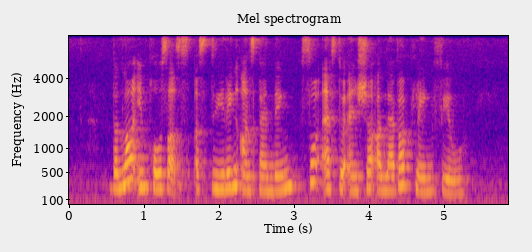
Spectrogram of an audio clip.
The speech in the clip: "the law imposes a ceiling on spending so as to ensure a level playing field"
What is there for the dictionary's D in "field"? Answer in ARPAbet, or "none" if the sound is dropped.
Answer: none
